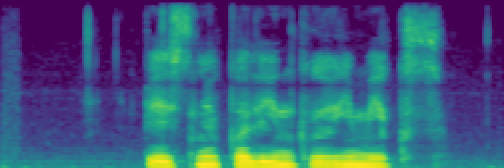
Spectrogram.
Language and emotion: Russian, neutral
